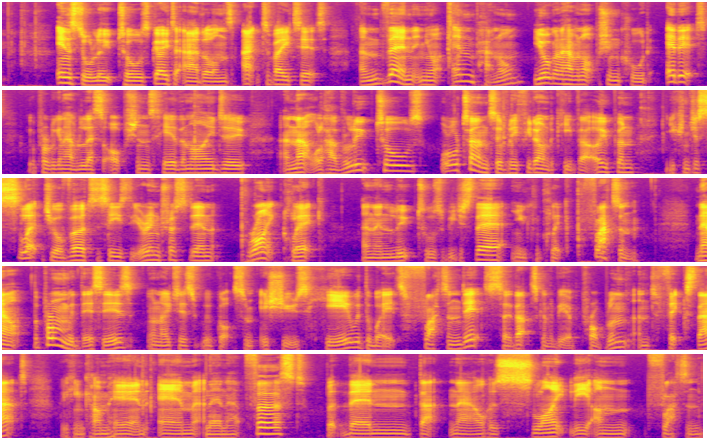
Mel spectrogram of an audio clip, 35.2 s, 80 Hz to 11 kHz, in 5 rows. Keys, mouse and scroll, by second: 2.1 click, 4.4 double click, 8.9 click, 12.0 n, 13.4 click, 13.8 shift+click, 16.4 right click, 19.8 click, 21.1 middle click, 22.3-23.8 scroll up 1, 23.8 scroll down 1, 24.4 middle click, 26.2-26.5 scroll up 1, 26.5 shift+middle click, 27.2 click, 27.7 shift+click, 27.8 click, 28.7-29.5 scroll up 1, 29.5 m, 30.8 click, 31.5-32.0 scroll down 1, 32.4 middle click, 33.3 shift+middle click, 33.6-35.2 scroll down 1.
